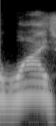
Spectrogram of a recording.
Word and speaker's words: Wyze: And for only $20, there's one called the Wise Watch. Looks pretty sophisticated. It looks great, but it sells for only $20. It's spelled WYZE.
